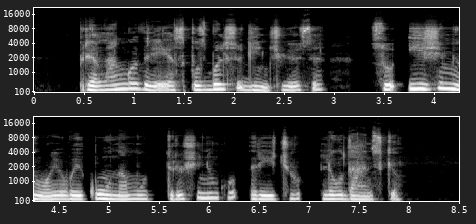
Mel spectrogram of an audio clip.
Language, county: Lithuanian, Šiauliai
